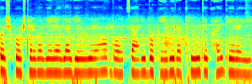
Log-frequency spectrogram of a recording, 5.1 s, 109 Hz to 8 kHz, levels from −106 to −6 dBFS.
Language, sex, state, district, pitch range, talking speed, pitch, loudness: Hindi, female, Bihar, Madhepura, 195-205 Hz, 215 wpm, 200 Hz, -19 LUFS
